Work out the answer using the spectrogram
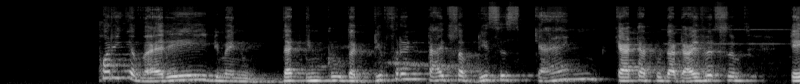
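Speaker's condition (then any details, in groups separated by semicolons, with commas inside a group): No condition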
